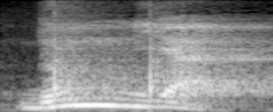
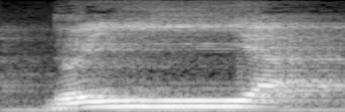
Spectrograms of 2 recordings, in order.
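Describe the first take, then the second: First: The n sound is pronounced clearly. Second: The n sound is dropped and merged. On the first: The speaker calls it right. "dibacanya nanti jelas" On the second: The speaker calls it wrong. "takutnya dibacanya duya. Jangan"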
